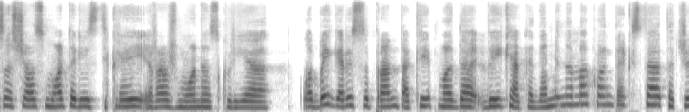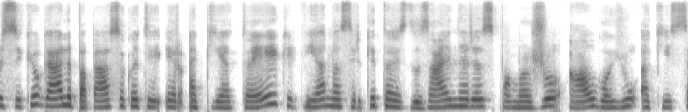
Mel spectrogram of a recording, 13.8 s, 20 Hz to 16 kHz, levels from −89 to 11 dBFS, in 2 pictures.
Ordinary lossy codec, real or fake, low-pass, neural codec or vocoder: AAC, 96 kbps; fake; 14.4 kHz; codec, 44.1 kHz, 2.6 kbps, DAC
